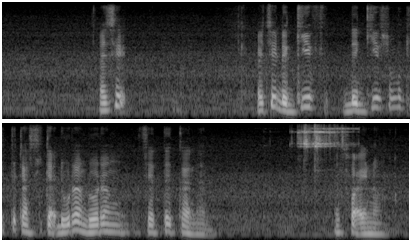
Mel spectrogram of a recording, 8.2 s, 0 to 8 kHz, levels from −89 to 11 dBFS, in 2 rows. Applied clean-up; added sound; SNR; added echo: none; Chime; 3 dB; none.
